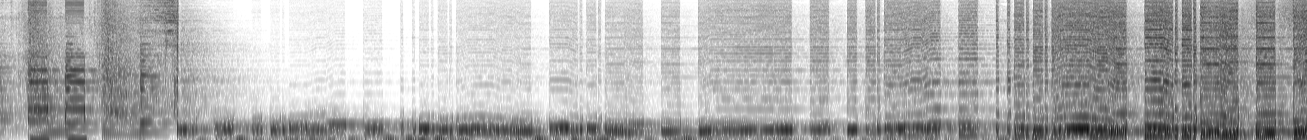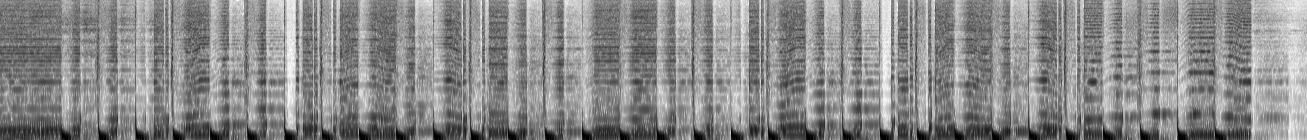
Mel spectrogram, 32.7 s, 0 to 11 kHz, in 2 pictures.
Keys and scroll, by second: 0.0-2.5 typing, 6.0 q, 6.4 s, 7.1 Escape, 15.0-17.1 typing, 22.6-23.6 typing, 31.9-32.6 typing.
